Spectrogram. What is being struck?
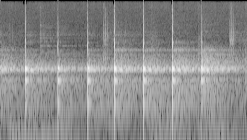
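Wooden table tennis blade.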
